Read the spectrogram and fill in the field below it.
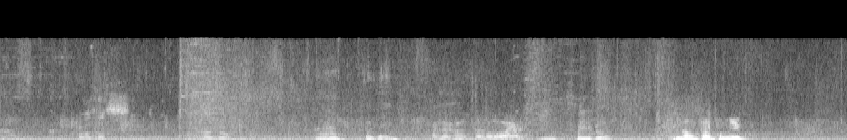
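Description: Magic spells crackle and whoosh in a fight between game characters.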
